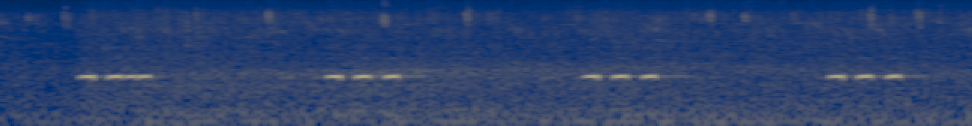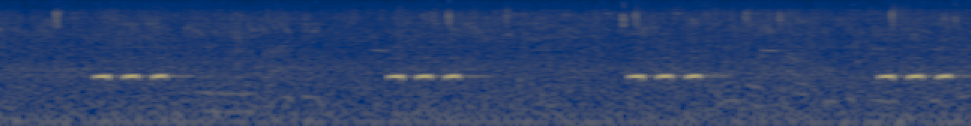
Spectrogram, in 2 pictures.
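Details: Steady series of eight soft triple hoots from a Eurasian hoopoe (Upupa epops), known in Arabic as hudhud. Each low, pure hoo-hoo-hoo is followed by a pause of about one and a half seconds, with faint background hiss.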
